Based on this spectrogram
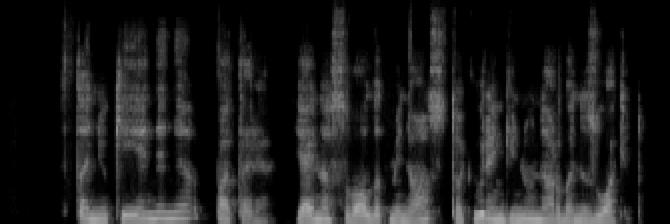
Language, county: Lithuanian, Kaunas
